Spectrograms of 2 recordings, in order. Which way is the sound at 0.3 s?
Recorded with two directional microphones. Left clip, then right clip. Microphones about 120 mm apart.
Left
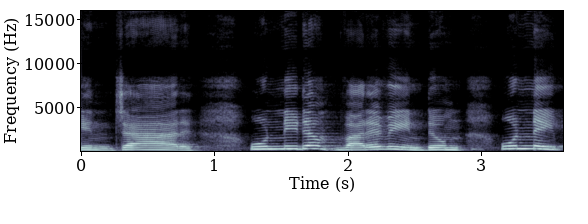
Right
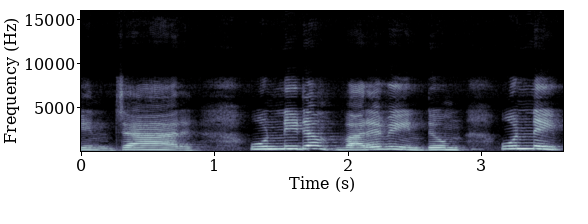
45° left (ahead or behind).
